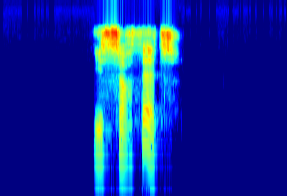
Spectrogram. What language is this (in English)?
Kabyle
